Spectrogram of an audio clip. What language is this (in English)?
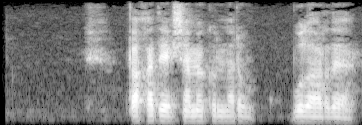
Uzbek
